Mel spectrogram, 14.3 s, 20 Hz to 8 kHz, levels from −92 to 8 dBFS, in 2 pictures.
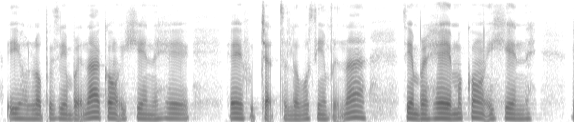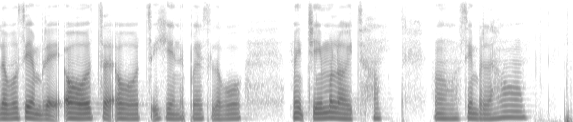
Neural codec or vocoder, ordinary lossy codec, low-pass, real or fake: none; none; none; real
